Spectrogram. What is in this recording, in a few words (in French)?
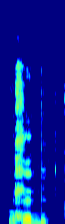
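"robe", French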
